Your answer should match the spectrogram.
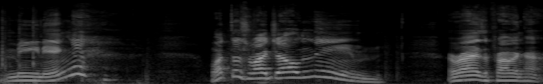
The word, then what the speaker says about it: Rigel: is Ebert Orion Balthazar Orion Vader hmm that's pronounced Rigel what does that mean Rigel yeah it's one of the stars in the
